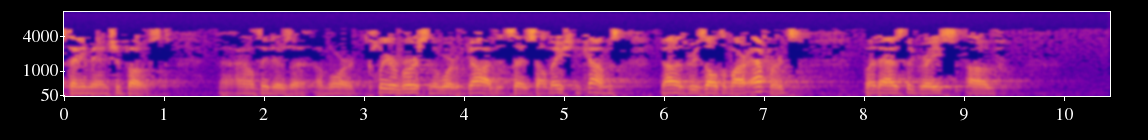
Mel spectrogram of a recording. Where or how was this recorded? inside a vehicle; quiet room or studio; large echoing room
large echoing room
